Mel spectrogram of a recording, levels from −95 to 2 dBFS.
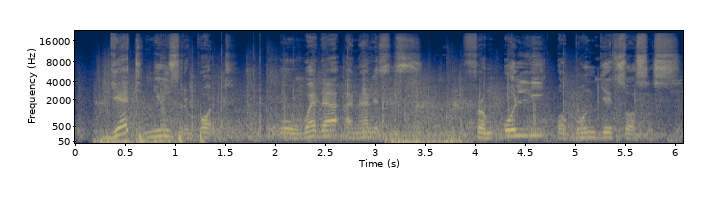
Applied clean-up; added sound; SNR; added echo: none; Boom + Run; 4 dB; none.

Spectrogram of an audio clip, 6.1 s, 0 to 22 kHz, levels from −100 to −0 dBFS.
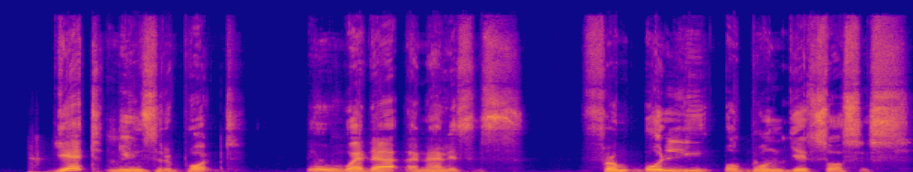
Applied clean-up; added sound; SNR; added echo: neural mask model DeepFilterNet 3.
